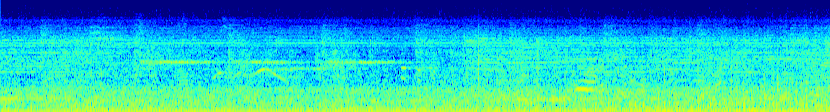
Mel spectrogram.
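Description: Steady arena background: a constant low hum under an indistinct murmur of crowd voices, with a few faint brief tones.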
